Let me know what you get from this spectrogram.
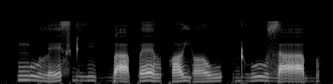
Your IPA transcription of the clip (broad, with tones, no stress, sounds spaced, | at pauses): m u˦˨ l e˩˥ s ɖʱ i˦˨ ɡ͡b a̰˦˨ p ɛ˧˥˧ v qʷ ɯ˩˥ j ʌ˩˥ w | ɖʱ u˧˥˧ z a̰˧˥˧ b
